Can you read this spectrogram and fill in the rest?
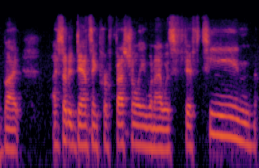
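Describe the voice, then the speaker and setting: A man from Massachusetts speaking slowly and deliberately on a video call, with easy laughs. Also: mid-range voice. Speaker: guest dancer and meditation teacher. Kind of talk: casual chat.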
